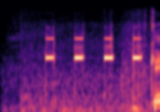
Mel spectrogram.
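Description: Electronic code keypad on a locking cache box beeping four times, short even beeps about half a second apart, as a code is keyed in to let the latch lock.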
